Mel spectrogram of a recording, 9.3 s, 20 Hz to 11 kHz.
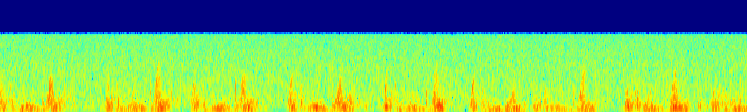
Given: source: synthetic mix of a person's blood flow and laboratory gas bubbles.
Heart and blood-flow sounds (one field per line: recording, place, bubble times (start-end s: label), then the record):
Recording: Doppler ultrasound of blood flow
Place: precordium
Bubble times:
8.69-8.96 s: bubbles
9.21-9.30 s: bubbles
From the record:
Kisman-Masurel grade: 111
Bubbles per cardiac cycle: 1 to 2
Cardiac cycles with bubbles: 1 to 10%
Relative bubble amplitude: barely perceptible (0.100 to 0.250)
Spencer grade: 1 (occasional bubble signal discernible with the cardiac motion signal, with majority of cardiac periods free of bubbles)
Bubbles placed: anywhere in the cardiac cycle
